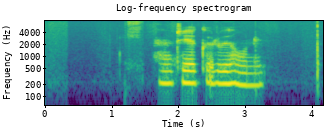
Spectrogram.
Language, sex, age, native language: Icelandic, female, 10, Icelandic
